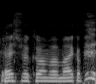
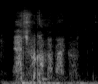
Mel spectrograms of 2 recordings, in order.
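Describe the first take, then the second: First: The greeting is said loudly. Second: The greeting is said quietly.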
